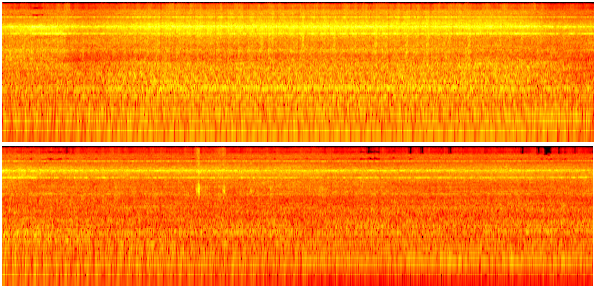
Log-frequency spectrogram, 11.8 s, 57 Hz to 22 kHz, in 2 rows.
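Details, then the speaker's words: Brand-new Indesit IWC6105 6 kg 1000-spin freestanding washing machine: loud rhythmic rumbling roar, about three beats a second, building as the drum spins up, badly unbalanced and far too loud; bearings had failed and the drum needed replacing. "It shouldn't be that loud, should it? Oh, geez, that was unbalanced, wasn't it?"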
